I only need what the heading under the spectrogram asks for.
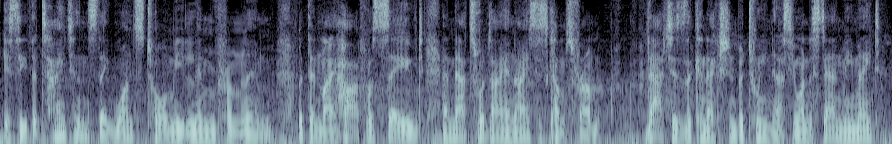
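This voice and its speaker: A man's voice: mid-range voice, normal speed, few pauses, lightly acted. A man voicing a wry, courteous young prince of the underworld in a video game, dry and understated. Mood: sly, playful. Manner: dry, understated, casual politeness. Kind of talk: video game character acting.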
